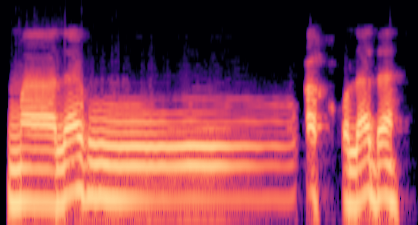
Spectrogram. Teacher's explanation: ملا کے پڑھیں گے تو مد لمبی ہوگی، چونکہ چھوٹی مد کے بعد حمزہ آ گیا، یعنی مد اصلی جو ہے وہ مد فری میں آ جائے گی۔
